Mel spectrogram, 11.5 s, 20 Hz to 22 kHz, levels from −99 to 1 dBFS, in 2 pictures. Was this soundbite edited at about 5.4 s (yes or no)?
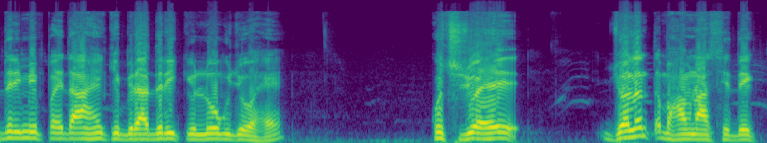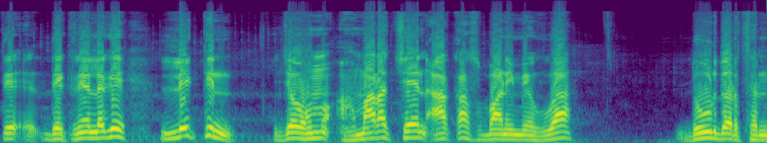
no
